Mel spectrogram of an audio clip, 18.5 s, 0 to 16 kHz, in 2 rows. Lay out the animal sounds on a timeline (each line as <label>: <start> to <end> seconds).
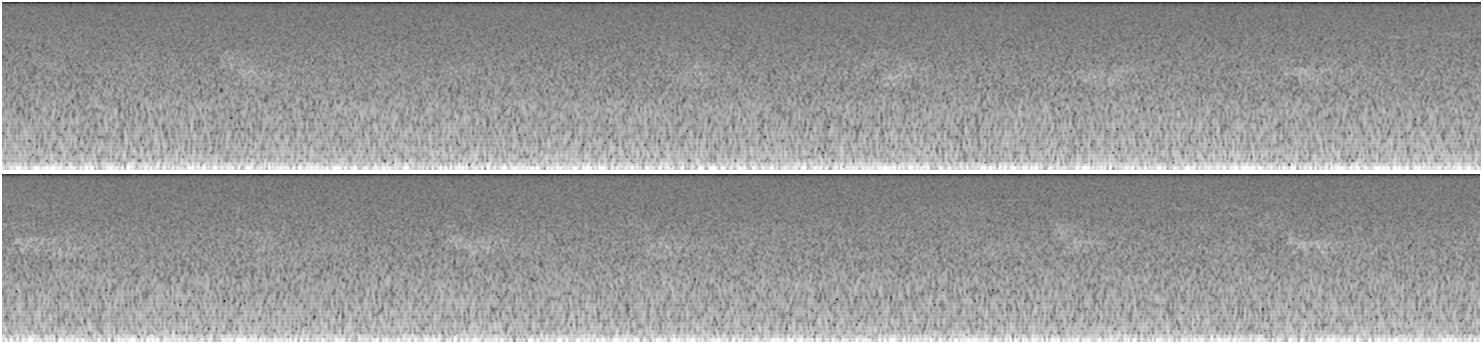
Red-eyed Vireo (Vireo olivaceus): 1.3 to 18.5 seconds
